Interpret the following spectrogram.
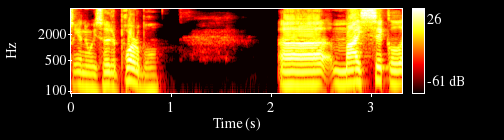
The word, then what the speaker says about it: MySQL: so they're portable uh my sickle and i pronounce my sequel try the incremental static revalidation awesome concept they released with next 12.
